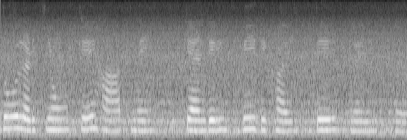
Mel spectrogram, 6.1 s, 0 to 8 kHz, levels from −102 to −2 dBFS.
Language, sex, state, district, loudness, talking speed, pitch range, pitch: Hindi, female, Madhya Pradesh, Dhar, -16 LUFS, 110 wpm, 210-230 Hz, 215 Hz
